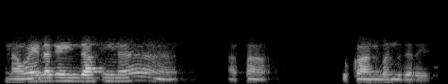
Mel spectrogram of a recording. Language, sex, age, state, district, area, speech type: Sindhi, male, 45-60, Maharashtra, Mumbai Suburban, urban, conversation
